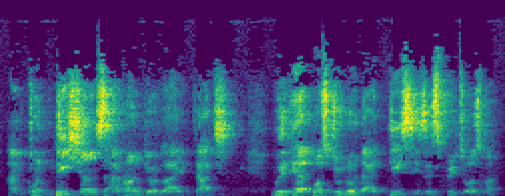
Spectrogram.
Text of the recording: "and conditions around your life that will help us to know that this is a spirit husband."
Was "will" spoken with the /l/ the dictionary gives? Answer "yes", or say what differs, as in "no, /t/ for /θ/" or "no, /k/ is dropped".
yes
